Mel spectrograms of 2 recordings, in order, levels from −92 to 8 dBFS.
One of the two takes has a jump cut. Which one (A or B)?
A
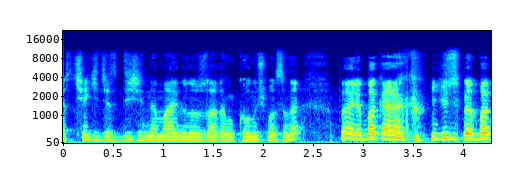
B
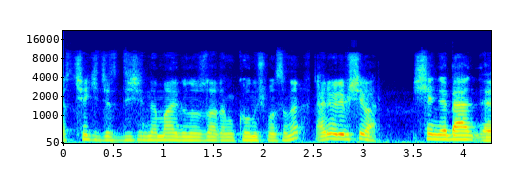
B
